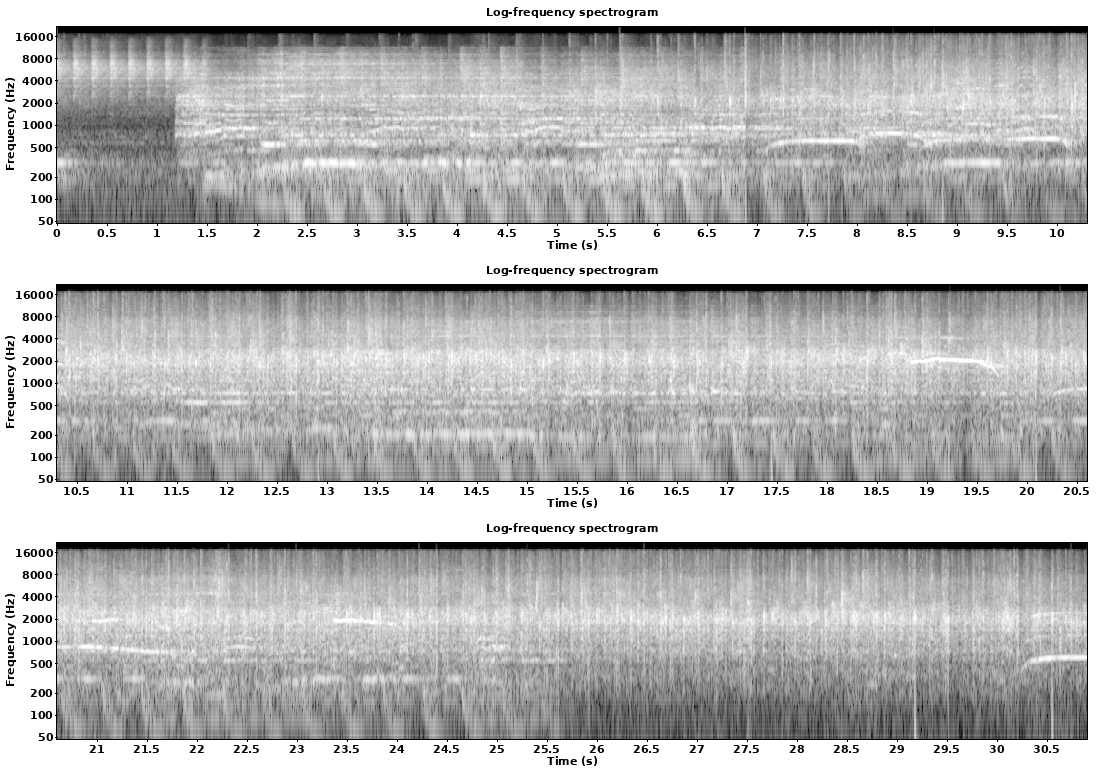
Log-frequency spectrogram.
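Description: Music ends about a second in, and an audience claps at length, with a few cheers and whoops; the applause thins out near the end.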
